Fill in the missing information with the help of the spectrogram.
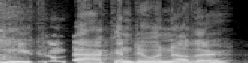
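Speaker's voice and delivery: lightly voiced apologetic doctor; imitating awkward doctor. Acts out doctor's awkward request.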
